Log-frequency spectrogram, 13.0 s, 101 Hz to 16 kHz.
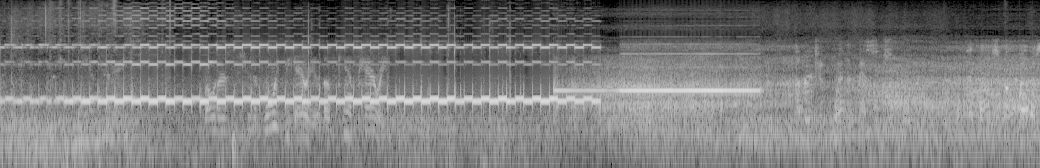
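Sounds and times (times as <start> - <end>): warbling electronic alert beep: 0.0 - 9.6
steady warning alarm tone: 0.0 - 13.0.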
